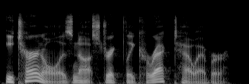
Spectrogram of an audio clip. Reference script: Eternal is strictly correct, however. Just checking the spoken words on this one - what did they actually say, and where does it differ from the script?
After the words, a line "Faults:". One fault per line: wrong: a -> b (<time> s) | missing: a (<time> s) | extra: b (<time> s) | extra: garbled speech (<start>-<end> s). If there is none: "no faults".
Eternal is not strictly correct, however.
Faults:
extra: not (0.7 s)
